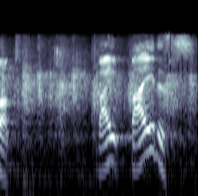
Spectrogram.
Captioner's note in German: Beifall CDU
